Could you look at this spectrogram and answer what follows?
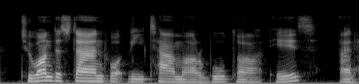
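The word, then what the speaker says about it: تاء مربوطة: And the reason for that is sometimes this TaaMarBooTah behaves as the normal ta, and sometimes it will behave as the soft ha.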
